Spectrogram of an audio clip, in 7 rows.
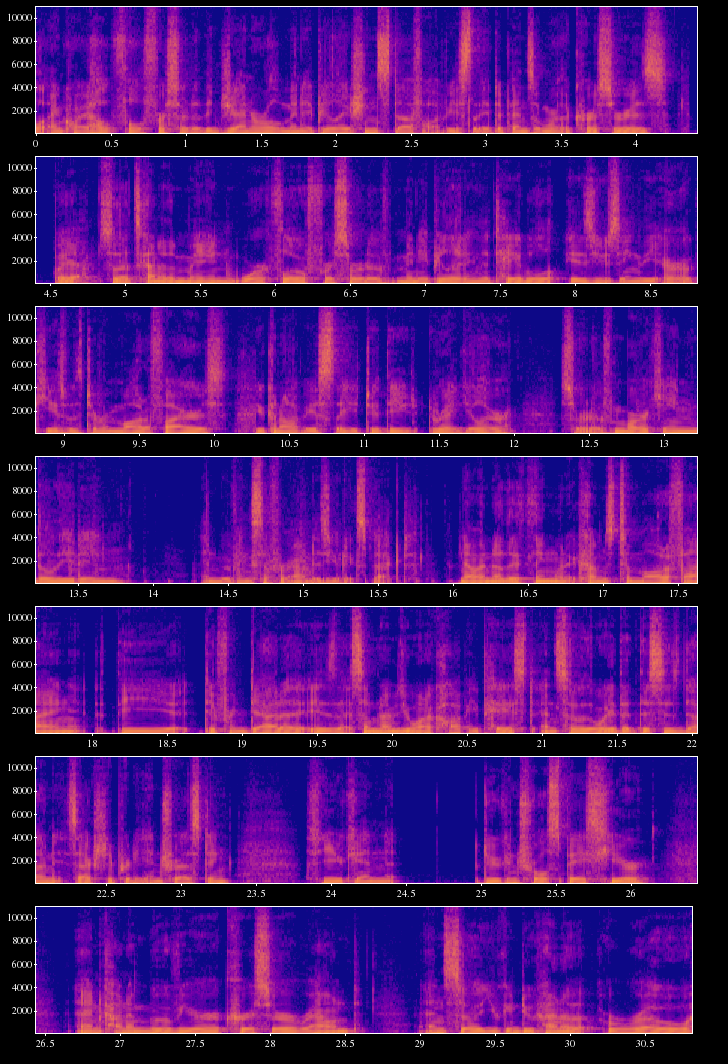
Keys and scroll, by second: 0.2 ctrl+f, 2.8 alt+shift+Right, 3.4 alt+shift+Left, 4.1 alt+shift+Right, 4.3 alt+shift+Right, 4.3 ctrl+/, 4.4 ctrl+/, 12.0 ctrl+alt+f, 12.3 ctrl+alt+b, 12.5 ctrl+alt+space, 12.8 ctrl+w, 13.0 ctrl+n, 13.4 ctrl+y, 13.8 ctrl+alt+space, 14.0 ctrl+w, 14.2 ctrl+alt+space, 14.3 ctrl+b, 14.5 ctrl+b, 14.7 ctrl+b, 14.8 ctrl+y, 15.8 ctrl+l, 17.1 ctrl+n, 17.4 ctrl+n, 17.7 ctrl+p, 17.9 ctrl+p, 19.7 ctrl+n, 20.3 ctrl+n, 20.8 ctrl+p, 21.2 ctrl+p, 21.6 ctrl+n, 21.8 ctrl+n, 22.0 ctrl+a, 22.2 ctrl+f, 22.5 ctrl+a, 24.6 ctrl+f, 24.7 ctrl+space, 25.0-25.3 ctrl+f, 25.5 ctrl+f, 25.7 ctrl+f, 25.7 ctrl+f, 25.9-26.7 ctrl+f, 26.9 ctrl+n, 27.2-27.7 ctrl+f, 27.9 ctrl+f, 28.2 ctrl+b, 28.4 ctrl+b.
